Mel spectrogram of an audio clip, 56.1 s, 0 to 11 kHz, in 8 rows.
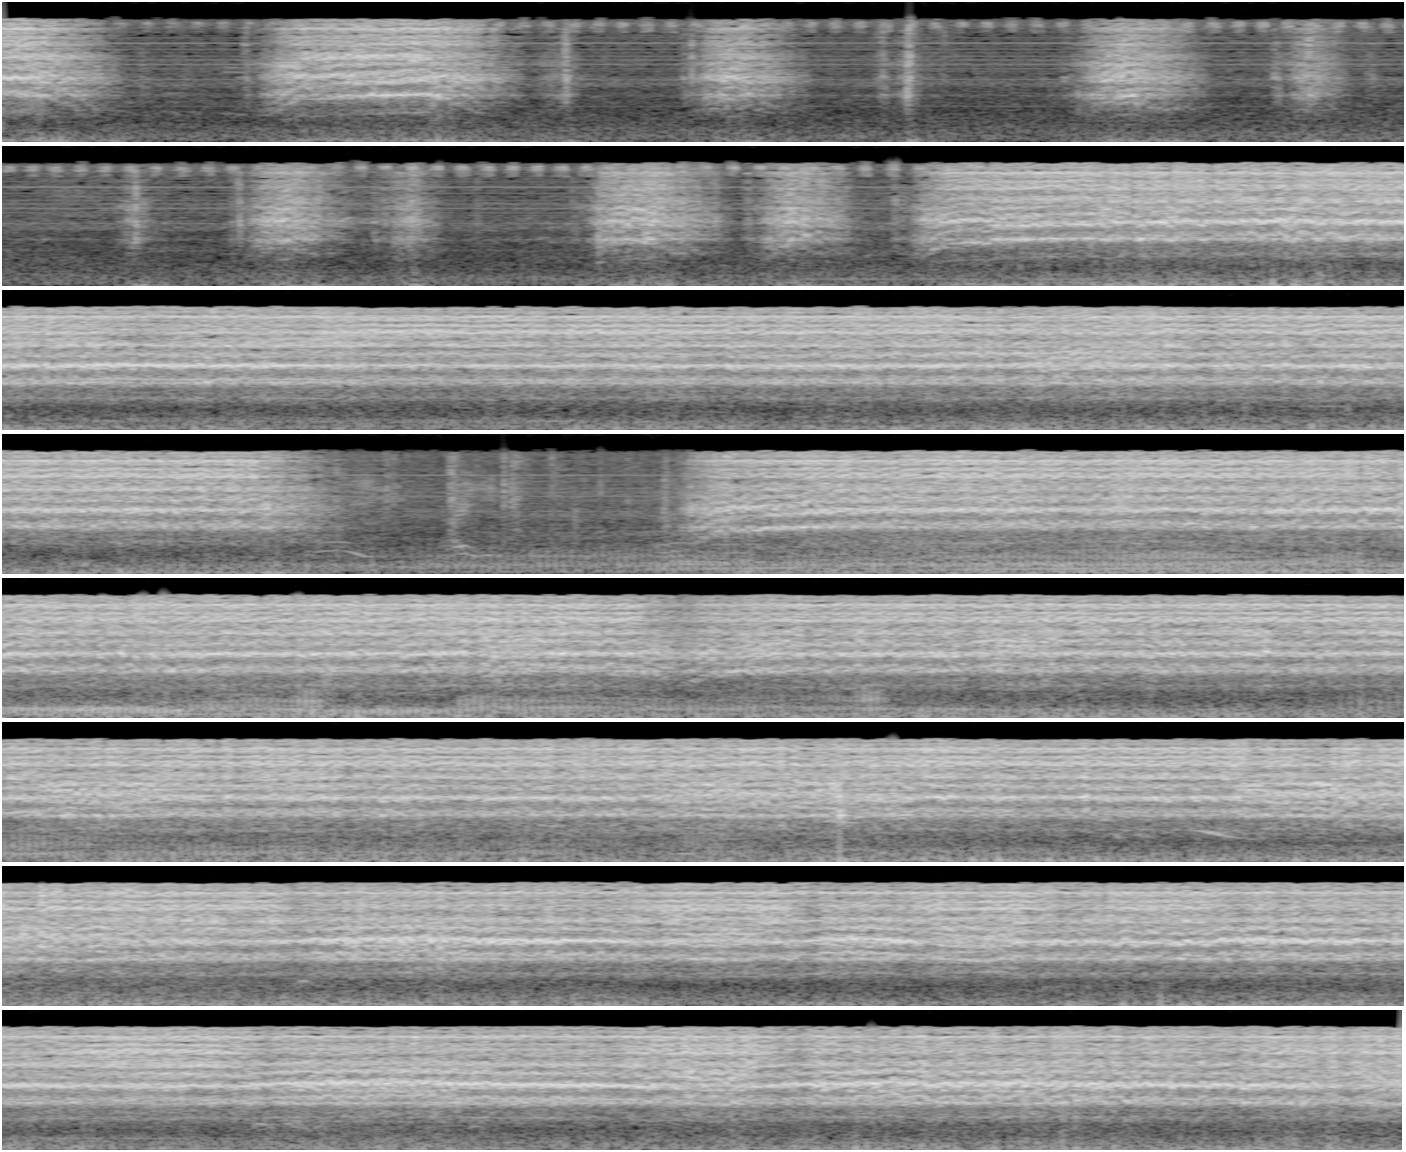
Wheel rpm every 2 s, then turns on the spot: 60, 50, 20, 10, 20, 40, 140, 160, 160, 160, 160, 60, 70, 160, 160, 150, 150, 160, 160, 160, 160, 160, 160, 160, 160, 160, 160, 160.
0-4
